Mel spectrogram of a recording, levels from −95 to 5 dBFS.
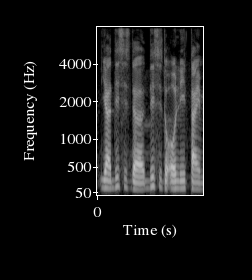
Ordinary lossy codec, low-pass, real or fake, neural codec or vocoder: none; none; real; none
